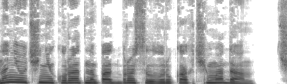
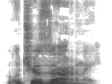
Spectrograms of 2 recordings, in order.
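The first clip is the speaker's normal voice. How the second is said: scornful snort; slower than usual. Acted. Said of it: "фыркнула Дургуза".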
